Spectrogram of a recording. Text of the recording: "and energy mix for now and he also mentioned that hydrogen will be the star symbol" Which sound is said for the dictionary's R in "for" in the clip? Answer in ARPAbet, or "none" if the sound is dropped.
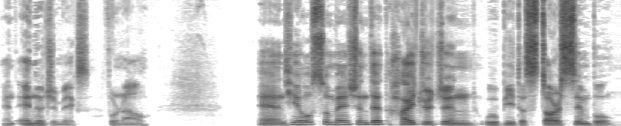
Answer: R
